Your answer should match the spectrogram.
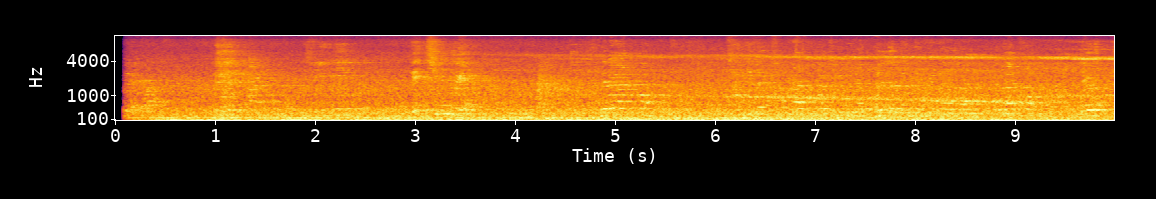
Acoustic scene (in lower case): subway station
